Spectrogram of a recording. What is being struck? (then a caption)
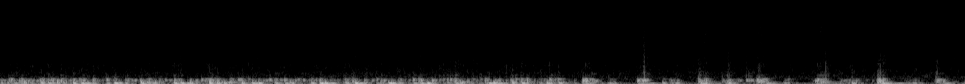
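Steel mesh microphone grille. Fingertips and short nails scratch and tap the hollow, rounded steel mesh head of a silver microphone. For about six seconds there is a dense, muffled low rumble of scratching. It then turns into sparser, sharper taps that carry a brief bright click over the deep thump.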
